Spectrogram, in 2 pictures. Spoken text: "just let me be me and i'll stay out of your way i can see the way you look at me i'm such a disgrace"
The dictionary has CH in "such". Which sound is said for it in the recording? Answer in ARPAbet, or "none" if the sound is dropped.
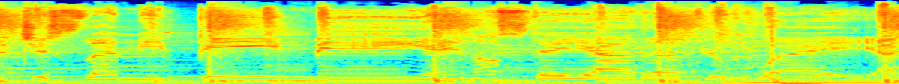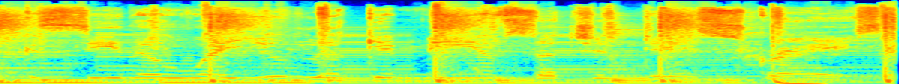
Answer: CH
